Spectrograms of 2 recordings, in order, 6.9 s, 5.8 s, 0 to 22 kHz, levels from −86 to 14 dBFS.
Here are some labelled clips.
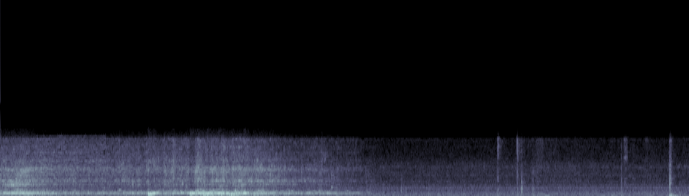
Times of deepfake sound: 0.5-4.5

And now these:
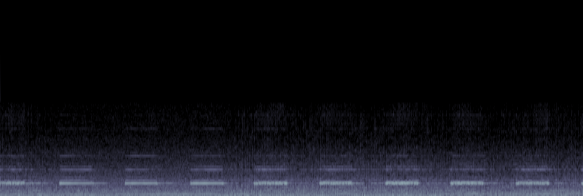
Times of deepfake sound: 0.0-0.5; 2.3-5.8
